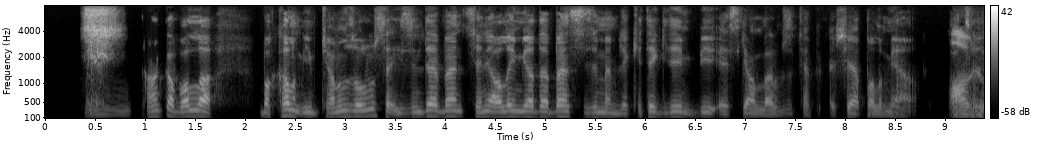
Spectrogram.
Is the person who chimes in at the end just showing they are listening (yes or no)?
no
